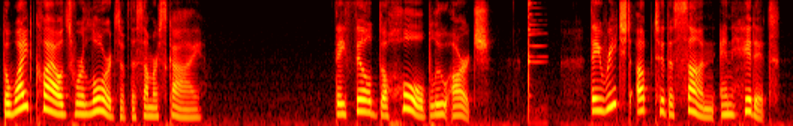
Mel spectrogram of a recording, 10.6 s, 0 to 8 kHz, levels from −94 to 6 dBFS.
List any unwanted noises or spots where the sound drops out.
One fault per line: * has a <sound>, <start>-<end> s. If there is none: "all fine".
* has a tap, 7.0-7.3 s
